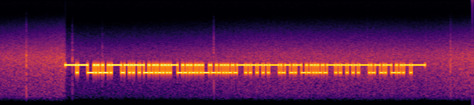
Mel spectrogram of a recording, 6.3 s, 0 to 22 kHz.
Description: RTTY (50 baud, 450 Hz shift), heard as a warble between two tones, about 1500 Hz centre, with static crashes. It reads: CQ DX DE SV1BG SV1BG K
